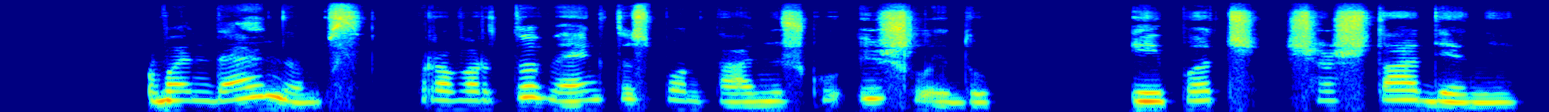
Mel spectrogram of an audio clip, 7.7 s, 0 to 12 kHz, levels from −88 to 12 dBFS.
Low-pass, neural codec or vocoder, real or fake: 10.8 kHz; none; real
